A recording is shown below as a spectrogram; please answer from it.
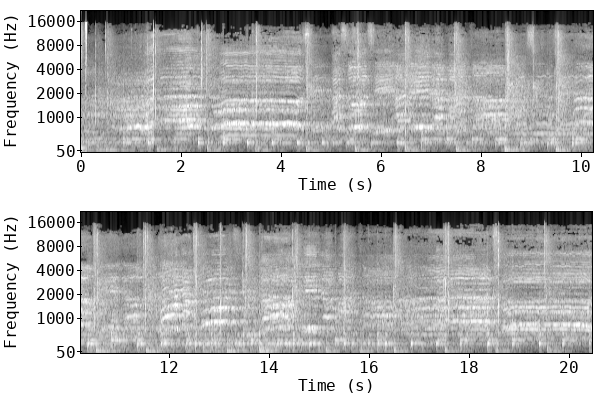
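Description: A group of voices singing a gospel song in harmony, with a steady beat of hand claps about twice a second.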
